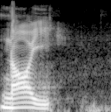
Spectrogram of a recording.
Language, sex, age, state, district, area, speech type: Tamil, male, 18-30, Tamil Nadu, Madurai, urban, read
